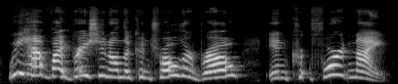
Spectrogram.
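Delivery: high, loud outburst; excited exclamation. Real, not acted. Gamer answering a viewer about vibration, excited and loud. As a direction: burst out excitedly to a bro.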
